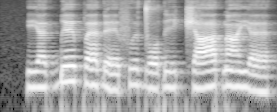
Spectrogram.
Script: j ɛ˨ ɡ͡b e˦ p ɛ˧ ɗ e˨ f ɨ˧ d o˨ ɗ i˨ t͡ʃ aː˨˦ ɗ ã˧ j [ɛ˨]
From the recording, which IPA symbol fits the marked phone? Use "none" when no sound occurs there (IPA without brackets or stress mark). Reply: ɛ˨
